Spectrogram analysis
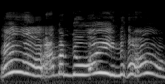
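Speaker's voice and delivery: very high, drawn-out puppet voice. Repeating the voice just done on request: Punch and Judy voice. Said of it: "You sound like one of those Punch and Judy things".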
